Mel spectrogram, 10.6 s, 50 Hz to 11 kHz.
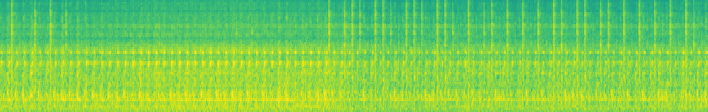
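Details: Chevy S10 engine at steady idle: sharp, regular metallic knocking about three per second; noise isolated to engine, owner suspects rod knock, unconfirmed; engine knock.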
